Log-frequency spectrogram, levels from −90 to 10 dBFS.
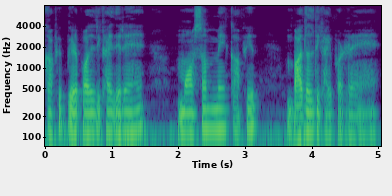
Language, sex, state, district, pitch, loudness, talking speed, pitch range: Hindi, male, Jharkhand, Ranchi, 115 Hz, -22 LUFS, 180 wpm, 105-120 Hz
